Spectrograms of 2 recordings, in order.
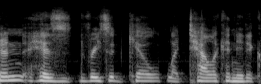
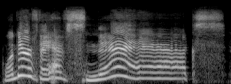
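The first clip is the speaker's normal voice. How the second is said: high, halting goblin speech; broken-English little goblin; 9 semitones higher, 3 dB louder, slower than usual. Acted. Goblin wondering about food.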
